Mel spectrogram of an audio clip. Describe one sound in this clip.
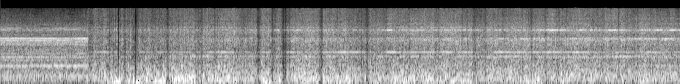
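Helicopter rotors thump loudly outdoors in strong wind.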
